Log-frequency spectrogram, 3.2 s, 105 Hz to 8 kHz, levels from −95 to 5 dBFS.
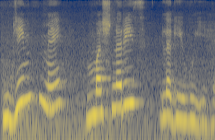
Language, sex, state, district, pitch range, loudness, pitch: Hindi, female, Madhya Pradesh, Dhar, 200-325 Hz, -14 LUFS, 235 Hz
